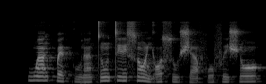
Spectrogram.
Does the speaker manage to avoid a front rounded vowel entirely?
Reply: yes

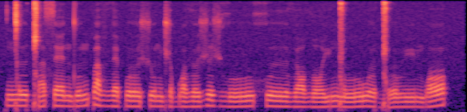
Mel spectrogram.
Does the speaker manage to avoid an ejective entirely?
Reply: yes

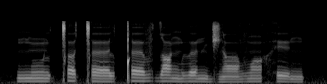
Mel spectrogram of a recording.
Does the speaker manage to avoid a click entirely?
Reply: no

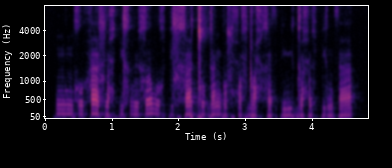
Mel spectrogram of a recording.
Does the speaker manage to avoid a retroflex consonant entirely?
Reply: yes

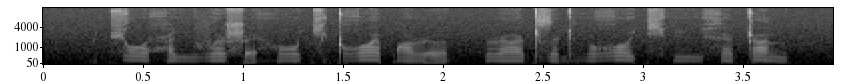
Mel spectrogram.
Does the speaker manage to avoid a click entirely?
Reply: yes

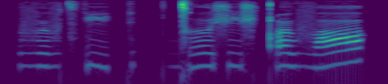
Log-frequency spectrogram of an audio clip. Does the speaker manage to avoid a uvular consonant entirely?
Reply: no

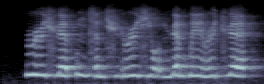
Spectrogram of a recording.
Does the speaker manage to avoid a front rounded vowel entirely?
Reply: no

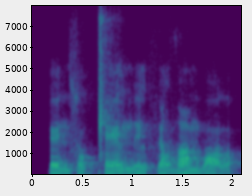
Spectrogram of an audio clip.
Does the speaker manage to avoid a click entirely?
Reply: no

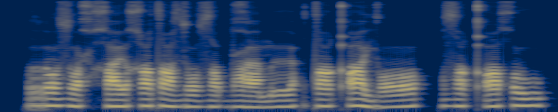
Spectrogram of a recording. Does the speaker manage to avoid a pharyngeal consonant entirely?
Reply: no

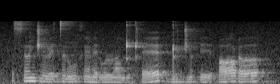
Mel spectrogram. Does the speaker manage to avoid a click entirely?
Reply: yes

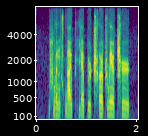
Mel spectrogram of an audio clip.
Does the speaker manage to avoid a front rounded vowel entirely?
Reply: no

